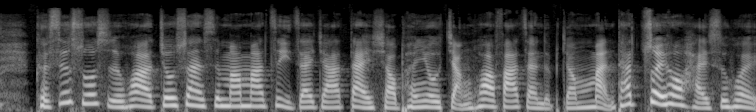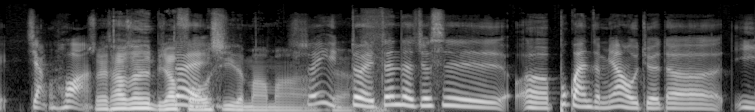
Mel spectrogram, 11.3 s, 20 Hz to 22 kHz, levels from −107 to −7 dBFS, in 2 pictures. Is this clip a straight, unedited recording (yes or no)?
yes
